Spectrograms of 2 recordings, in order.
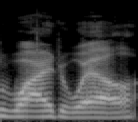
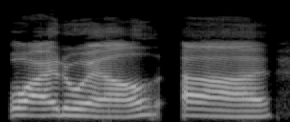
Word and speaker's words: Widewail: And yes, you nailed wide whale. I get it all the time. Like, how do I you wanna say pronounce it?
